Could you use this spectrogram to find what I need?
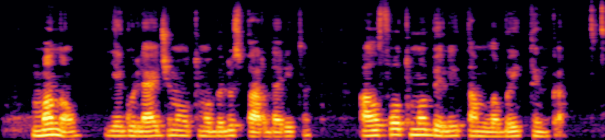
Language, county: Lithuanian, Vilnius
